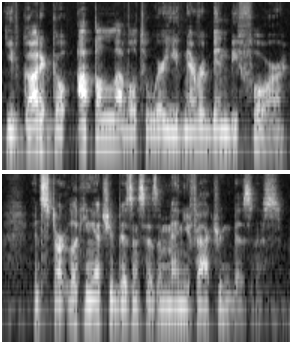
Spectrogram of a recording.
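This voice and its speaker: A man's voice: on the low side, fast, a little hiss or hum. An Australian man coaching business owners, talking emphatically and repeating his points. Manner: emphatic, repetitive, lecturing. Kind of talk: speaking to camera.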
